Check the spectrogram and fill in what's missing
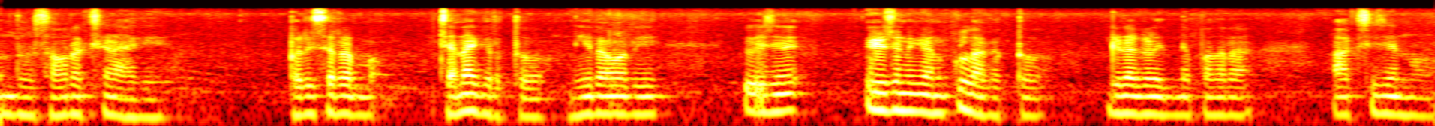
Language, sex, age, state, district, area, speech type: Kannada, male, 45-60, Karnataka, Koppal, urban, spontaneous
